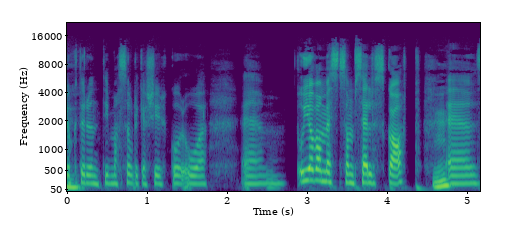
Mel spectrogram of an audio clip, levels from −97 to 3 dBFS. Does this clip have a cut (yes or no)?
yes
